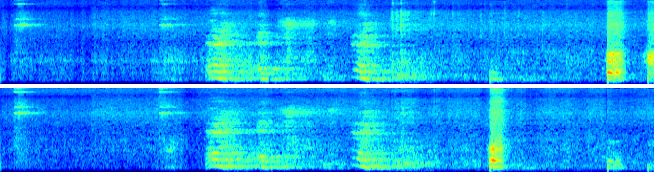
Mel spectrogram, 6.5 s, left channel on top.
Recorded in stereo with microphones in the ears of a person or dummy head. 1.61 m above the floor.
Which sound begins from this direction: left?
Crumpling, at 3.9 s.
